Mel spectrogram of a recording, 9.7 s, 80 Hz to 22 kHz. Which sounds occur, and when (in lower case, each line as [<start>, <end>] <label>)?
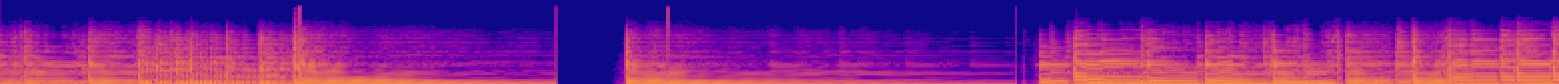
[0.00, 3.47] music
[3.83, 9.74] music
[4.12, 4.21] tick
